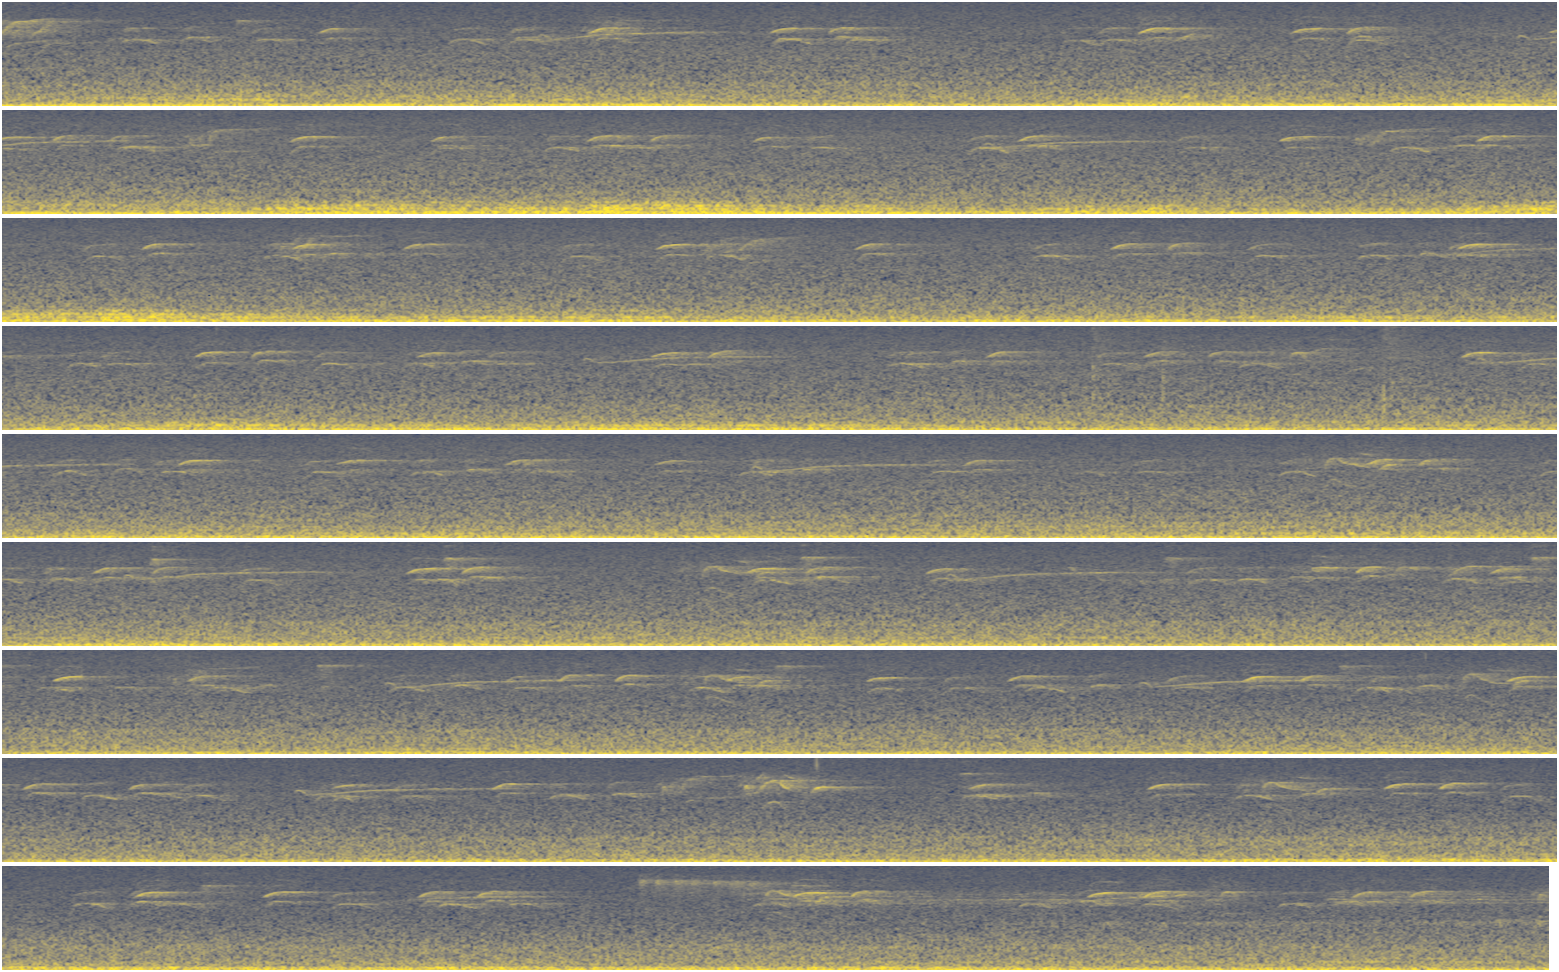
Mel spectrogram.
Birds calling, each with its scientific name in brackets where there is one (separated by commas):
Black-capped Chickadee (Poecile atricapillus), American Goldfinch (Spinus tristis), Eastern Wood-Pewee (Contopus virens), Downy Woodpecker (Dryobates pubescens)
